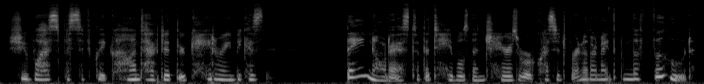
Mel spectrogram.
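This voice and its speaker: A woman playing a sweet, anxious young mage girlfriend in an ASMR role-play, speaking in a breathy, often whispered voice with earnest, hesitant, careful phrasing. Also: mid-range voice, lively intonation, fairly quick, no room sound, studio quality. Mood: exasperated, flustered. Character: sweet, anxious, conscientious young air mage girlfriend confiding her worries. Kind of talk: ASMR role-play, intimate personal address.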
